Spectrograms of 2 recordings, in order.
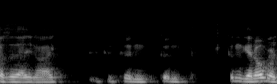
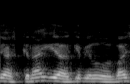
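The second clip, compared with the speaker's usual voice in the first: ordinary delivery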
